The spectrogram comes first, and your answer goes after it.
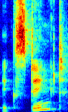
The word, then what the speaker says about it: extinct: talked about above and in this word the letters e x are going to sound like X or extinct um you might hear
